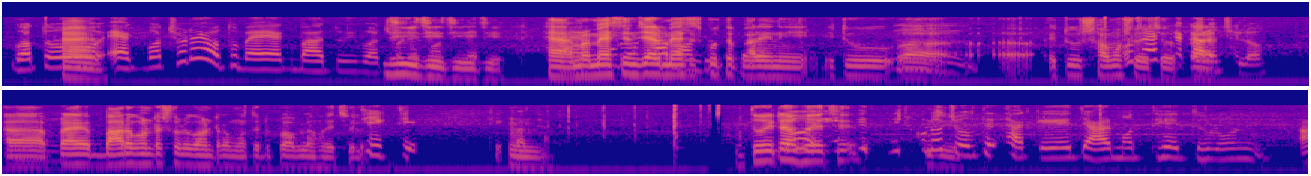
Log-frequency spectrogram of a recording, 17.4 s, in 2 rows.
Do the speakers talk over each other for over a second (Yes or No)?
Yes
